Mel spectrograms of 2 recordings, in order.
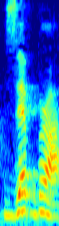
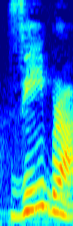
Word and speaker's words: zebra: อ ก เ สี ย ง ว่ า zebra ส่ ว น ค น อ เ ม ริ กั น จ ะ อ อ ก เ สี ย ง ว่ า zebra ค่ ะ แ ล ะ นี่ ก็ คื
